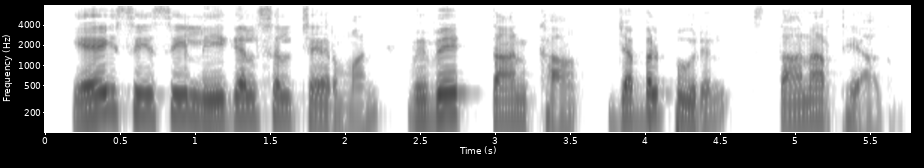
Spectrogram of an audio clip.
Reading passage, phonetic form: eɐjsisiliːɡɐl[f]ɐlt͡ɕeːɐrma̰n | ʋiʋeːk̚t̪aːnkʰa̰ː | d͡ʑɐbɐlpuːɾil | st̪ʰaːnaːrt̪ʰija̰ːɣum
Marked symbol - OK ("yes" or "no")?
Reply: no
